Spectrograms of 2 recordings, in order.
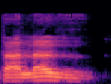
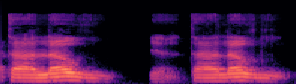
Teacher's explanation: bertasydid maka talad ya talad ya bukan talaz kalau talaz jadi dzal nanti ya karena dal kan tempat keluarnya sama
